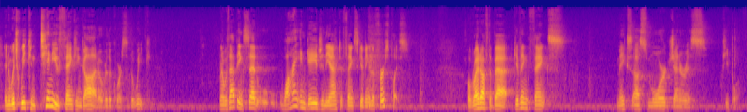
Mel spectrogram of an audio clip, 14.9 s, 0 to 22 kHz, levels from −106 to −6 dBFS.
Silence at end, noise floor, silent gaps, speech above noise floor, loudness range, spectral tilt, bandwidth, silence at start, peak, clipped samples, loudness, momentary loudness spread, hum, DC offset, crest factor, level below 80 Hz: 0.2 s; -56 dBFS; none; 30 dB; 7 LU; -4 dB/octave; 16.5 kHz; 0 s; -4 dBFS; under 0.1%; -26 LUFS; 17 LU; none; under 0.1%; 24 dB; -84 dBFS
